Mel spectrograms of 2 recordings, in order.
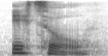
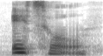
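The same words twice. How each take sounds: The two takes are said the same way.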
